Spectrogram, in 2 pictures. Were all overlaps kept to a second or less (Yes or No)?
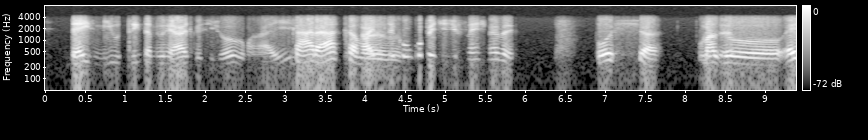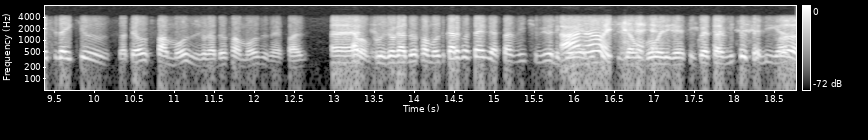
No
